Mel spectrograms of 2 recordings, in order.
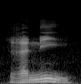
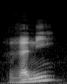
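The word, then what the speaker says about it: غني: We notice that there is shadda on ya, ghani. Not ghani, but ghani.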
